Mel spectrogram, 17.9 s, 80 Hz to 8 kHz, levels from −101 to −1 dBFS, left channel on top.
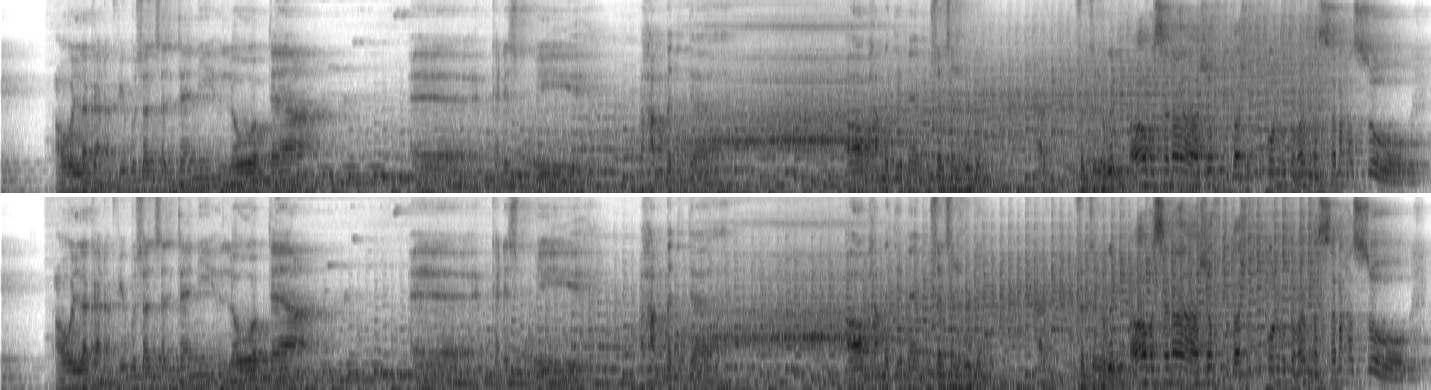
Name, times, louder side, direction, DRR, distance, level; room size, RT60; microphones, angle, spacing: sound 1, 0.5-8.4 8.8-9.0, right 1 dB, 65° right, 4.7 m, -44 dB
voice 1, 0.7-3.9 5.1-7.5 8.0-9.2 10.6-12.4 12.9-14.0, right 1 dB, 30° right, -1 dB, 3.1 m, -25 dB
sound 2, 0.9-16.6, right 1 dB, 85° right, 5.6 m, -28 dB
Breathing, 7.7-12.4, equal, 15° left, 4.3 m, -29 dB
voice 2, 14.1-17.5, right 2 dB, 45° right, 2 dB, 2.5 m, -21 dB
21.5 x 17.0 x 9.7 m, 1.3 s
head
